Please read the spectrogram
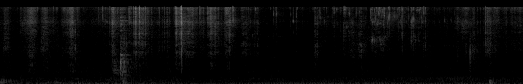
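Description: Faint crackling, scraping and clicks of a knife blade cutting through a raw mackerel's skin, flesh and backbone on a wooden board, with two louder crunches about one and a half and two and a quarter seconds in.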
